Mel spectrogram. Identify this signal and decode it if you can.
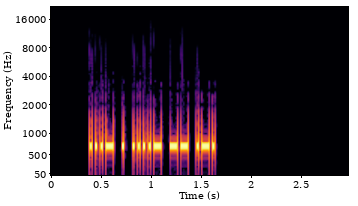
Morse code, heard as a keyed tone, about 44 wpm, 700 Hz. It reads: VE4MR
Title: Call Signs Repeated 3x - 45wpm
